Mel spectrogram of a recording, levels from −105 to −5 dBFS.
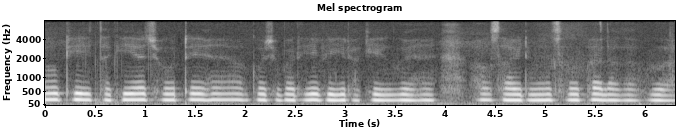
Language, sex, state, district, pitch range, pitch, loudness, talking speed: Hindi, female, Maharashtra, Chandrapur, 195-210 Hz, 200 Hz, -15 LUFS, 180 wpm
